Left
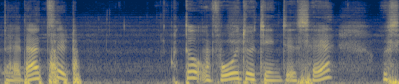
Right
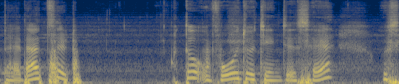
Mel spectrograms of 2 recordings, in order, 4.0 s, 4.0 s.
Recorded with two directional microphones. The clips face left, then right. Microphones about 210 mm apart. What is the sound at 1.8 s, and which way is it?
Speech, 55° left (ahead or behind).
